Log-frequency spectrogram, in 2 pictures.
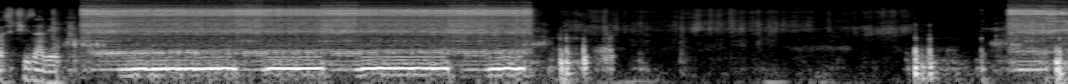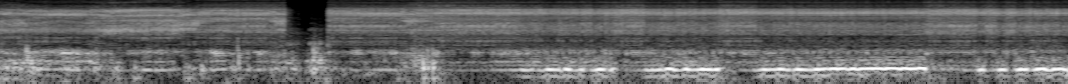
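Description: A tattoo machine buzzes steadily, close by.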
